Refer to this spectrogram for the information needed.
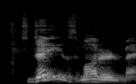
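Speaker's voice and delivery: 1930s-style transatlantic radio announcer voice. Showing the voiceover style for a short film: 1930s transatlantic radio voice. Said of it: "The nineteen thirties transatlantic radio voice".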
